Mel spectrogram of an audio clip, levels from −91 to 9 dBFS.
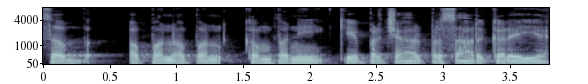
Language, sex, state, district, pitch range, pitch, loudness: Maithili, male, Bihar, Saharsa, 90-100 Hz, 95 Hz, -20 LUFS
